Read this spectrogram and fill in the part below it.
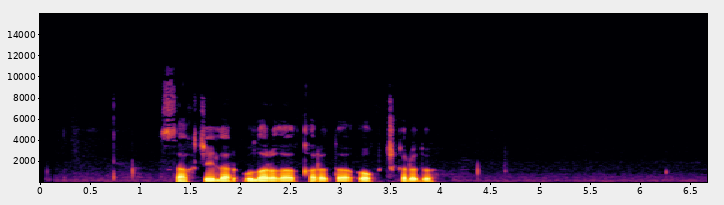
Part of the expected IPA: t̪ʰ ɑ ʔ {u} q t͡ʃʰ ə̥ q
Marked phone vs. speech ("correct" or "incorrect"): incorrect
